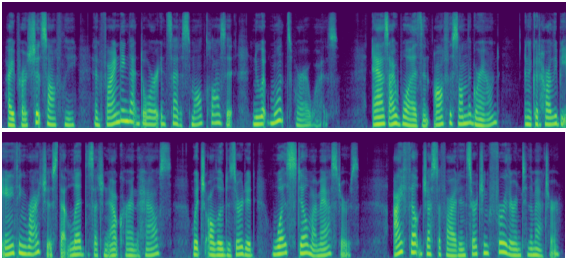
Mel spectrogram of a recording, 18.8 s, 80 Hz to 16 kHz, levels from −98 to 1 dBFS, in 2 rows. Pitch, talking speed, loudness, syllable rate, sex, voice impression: 195 Hz, 190 wpm, -19 LUFS, 5.3 syllables/s, female, very feminine, young, slightly adult-like, very thin, slightly relaxed, slightly weak, very bright, soft, clear, fluent, very cute, intellectual, very refreshing, sincere, calm, friendly, reassuring, unique, elegant, slightly wild, sweet, lively, kind, slightly intense, slightly sharp, slightly light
